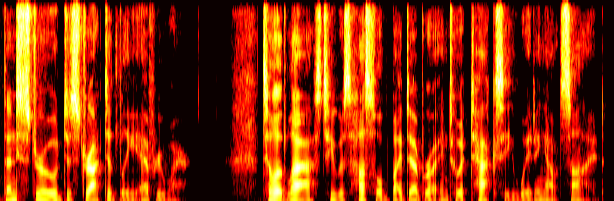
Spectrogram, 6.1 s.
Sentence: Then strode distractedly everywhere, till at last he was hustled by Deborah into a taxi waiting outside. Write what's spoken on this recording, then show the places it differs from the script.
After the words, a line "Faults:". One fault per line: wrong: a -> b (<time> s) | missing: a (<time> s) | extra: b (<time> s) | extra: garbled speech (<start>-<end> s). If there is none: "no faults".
Then strode distractedly everywhere, till at last he was hustled by Deborah into a taxi waiting outside.
Faults:
no faults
